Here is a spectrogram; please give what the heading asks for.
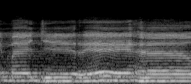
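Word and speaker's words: مجريها: Sedangkan menurut istilah menurut para ulama qur yaitu memiringkan harakat memberikan harakat fathah kepada harakat kasrah. Contohnya adalah di dalam surah Hud ayat 41. Bunyi ayatnya, waqarkabu fiha bismillahi majreha wa mursaha.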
